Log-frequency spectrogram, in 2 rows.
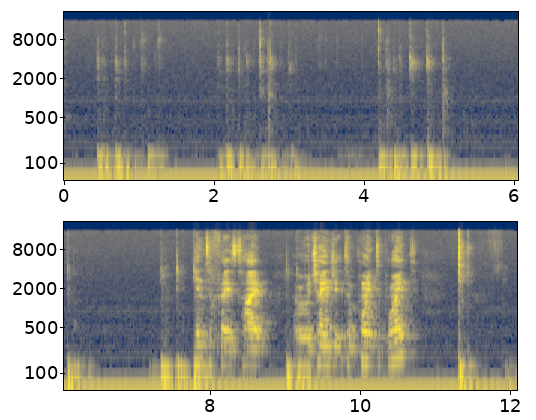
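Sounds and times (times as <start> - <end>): typing on computer keyboard: 0.4 - 1.4, 2.0 - 3.5, 4.2 - 5.2, 7.3 - 7.9.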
